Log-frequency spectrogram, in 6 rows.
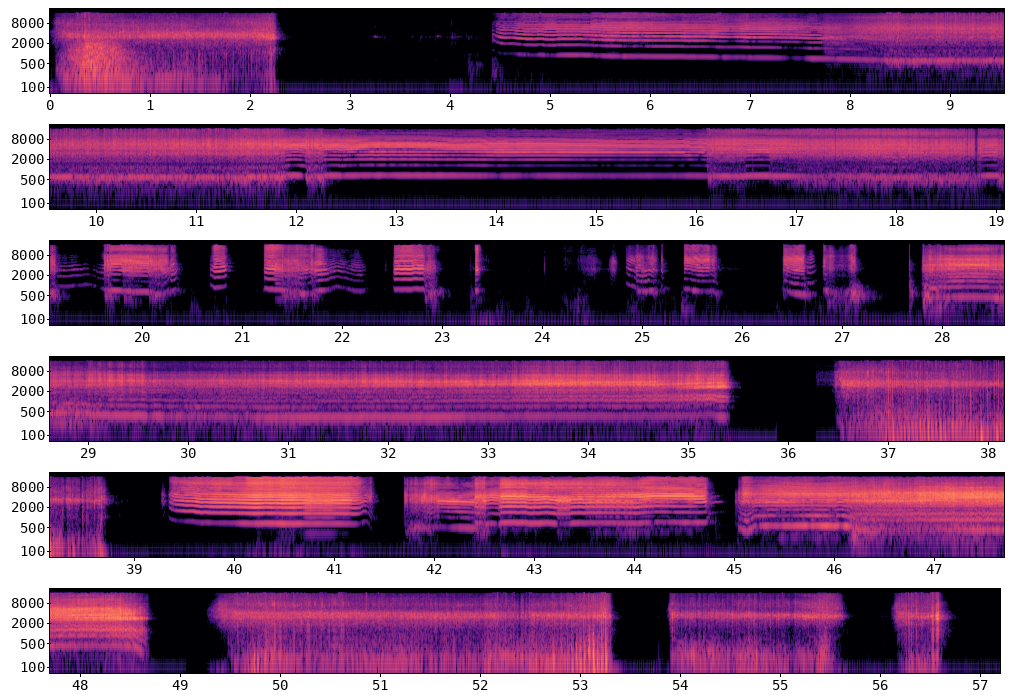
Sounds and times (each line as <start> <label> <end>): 0.0 Random Balloon Sounds 2.3
27.8 Random Balloon Sounds 35.3
36.5 Random Balloon Sounds 48.2
49.4 Random Balloon Sounds 56.8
